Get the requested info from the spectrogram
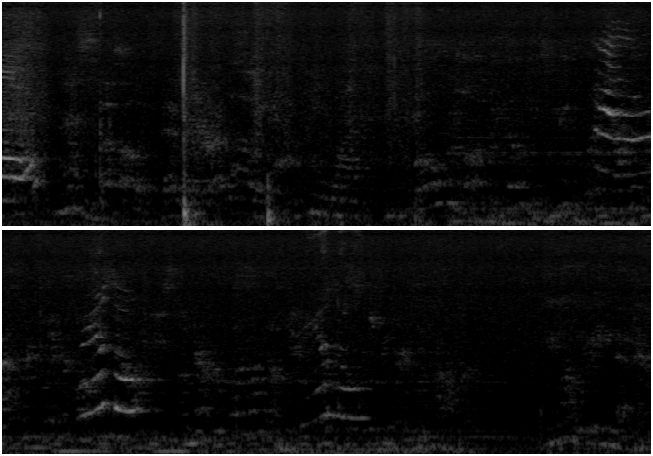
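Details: Hairless cat, newly welcomed into a family, indoors, giving several short rising-falling meows in the middle of the recording, mixed with people talking and a couple of sharp knocks near the start.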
